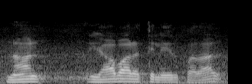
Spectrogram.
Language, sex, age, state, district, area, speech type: Tamil, male, 45-60, Tamil Nadu, Tiruvannamalai, rural, spontaneous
